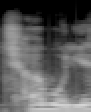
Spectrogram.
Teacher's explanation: छ बोलने पर आपकी जीभ कहाँ पर टच हो रही है, तालु में। ठीक है, तो छ उच्चारण स्थान क्या हो जाएगा इसका, तालु, तालव्य।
